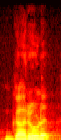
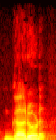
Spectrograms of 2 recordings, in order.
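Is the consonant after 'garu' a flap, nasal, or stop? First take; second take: nasal; flap. First: The consonant after 'garu' is a retroflex nasal. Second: The consonant after 'garu' is a retroflex flap. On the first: "ड को ड़ या ण इस रूप में बोलना ... अशुद्ध" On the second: "ड को ड़ या ण इस रूप में बोलना ... अशुद्ध"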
